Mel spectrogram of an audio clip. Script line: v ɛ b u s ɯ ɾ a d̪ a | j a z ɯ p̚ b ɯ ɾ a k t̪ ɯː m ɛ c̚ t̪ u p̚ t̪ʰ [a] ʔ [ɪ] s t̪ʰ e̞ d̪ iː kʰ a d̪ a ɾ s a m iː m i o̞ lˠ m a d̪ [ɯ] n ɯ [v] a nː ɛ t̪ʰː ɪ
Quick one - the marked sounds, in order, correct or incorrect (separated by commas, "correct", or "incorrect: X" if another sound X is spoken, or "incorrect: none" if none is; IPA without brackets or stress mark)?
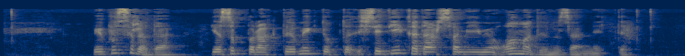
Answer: correct, incorrect: i, incorrect: ɯː, incorrect: z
